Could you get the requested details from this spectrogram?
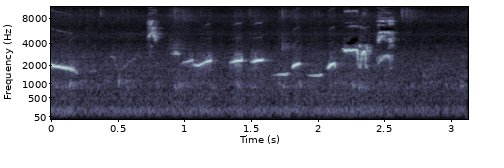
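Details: White-rumped shama in wild forest giving a short run of separate whistled notes, each brief and slurred, some lower and some higher. The notes come in quick succession and the sound is quiet.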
